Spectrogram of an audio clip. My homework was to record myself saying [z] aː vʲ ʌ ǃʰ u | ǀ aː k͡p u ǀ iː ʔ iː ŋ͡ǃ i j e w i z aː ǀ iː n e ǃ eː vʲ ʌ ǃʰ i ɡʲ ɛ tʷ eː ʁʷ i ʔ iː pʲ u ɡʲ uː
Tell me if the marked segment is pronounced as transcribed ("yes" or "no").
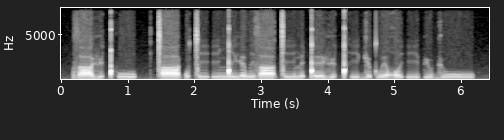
yes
